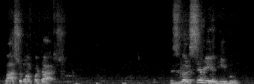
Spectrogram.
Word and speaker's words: Lashawan Qadash: Again, we have a connector. This is alone. This is a 2. That's a qua, a da, and a sha. But we have a connector here that connects the da and the sha, which now is pronounced dash. So Lashawan Qadash.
